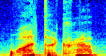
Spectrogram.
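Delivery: near-whispered baffled reaction; hushed disbelief. Retold or imitated. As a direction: say it under your breath, baffled. Retold baffled aside to companion.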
